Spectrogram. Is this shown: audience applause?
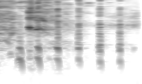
no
